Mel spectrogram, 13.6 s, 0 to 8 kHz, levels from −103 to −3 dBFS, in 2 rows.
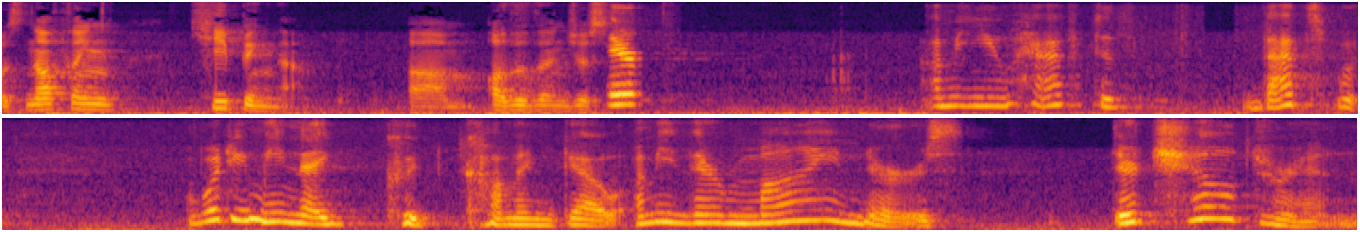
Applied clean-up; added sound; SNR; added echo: none; none; none; none.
